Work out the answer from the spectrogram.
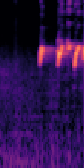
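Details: Red-whiskered bulbul giving part of a 'lak wai' or 'mae bot' style song. A held whistle is followed by three quick, clear, bouncing notes after a brief silence.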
